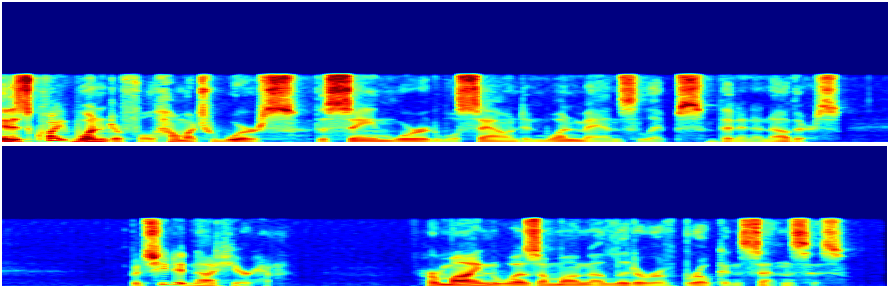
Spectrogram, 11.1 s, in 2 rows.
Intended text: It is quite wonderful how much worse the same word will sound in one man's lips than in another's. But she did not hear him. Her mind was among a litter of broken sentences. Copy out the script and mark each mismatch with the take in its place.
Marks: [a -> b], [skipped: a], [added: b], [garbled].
It is quite wonderful how much worse the same word will sound in one man's lips than in another's. But she did not hear him. Her mind was among a litter of broken sentences.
